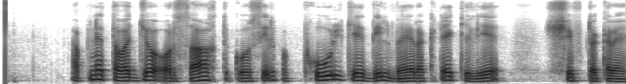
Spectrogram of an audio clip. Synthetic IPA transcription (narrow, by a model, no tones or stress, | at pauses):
ɐpnet̪ɐʋəd͡ʒːoʔɔ̰ːɾsaːxt̪kosɪ̰ɾfpʰuːlked̪ɪlmẽɾɐkʰnekelie | ʃɪfʈkɐɾẽː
